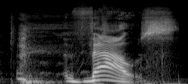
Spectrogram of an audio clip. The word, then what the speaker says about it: vows: The one syllable or 2 syllables? All right, listen to me say it. How real quick. many syllables should be in the word? Vows?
